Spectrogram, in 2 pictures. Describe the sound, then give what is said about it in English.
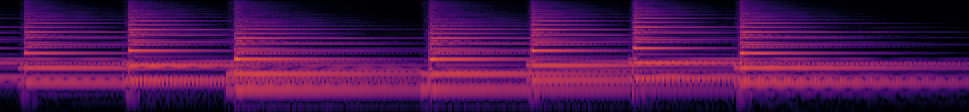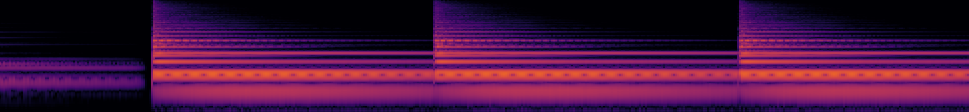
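Bells of a Chime Master carillon system ring a short, bright melody of overlapping strikes, then a deeper bell strikes the clock hour three times in slow, evenly spaced, resonant strokes with long ringing decays. “If you wish to strike the clock, a variety of styles are programmable for any time periods you desire.”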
